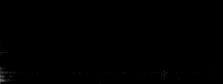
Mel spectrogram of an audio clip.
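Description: Near silence: studio room tone with a faint steady hum, and faint rustling of paper handled at the desk.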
